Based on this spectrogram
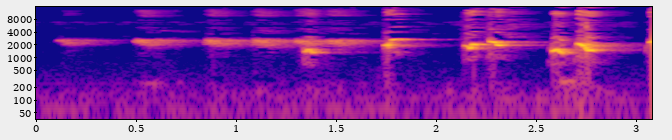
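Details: Bird in one-breath ropelan song lasting over two minutes; opens with soft level whistles that swell into loud, rapid paired notes dipping and rising.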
